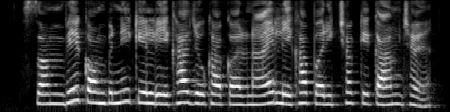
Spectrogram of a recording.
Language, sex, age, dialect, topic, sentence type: Maithili, female, 60-100, Angika, banking, statement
